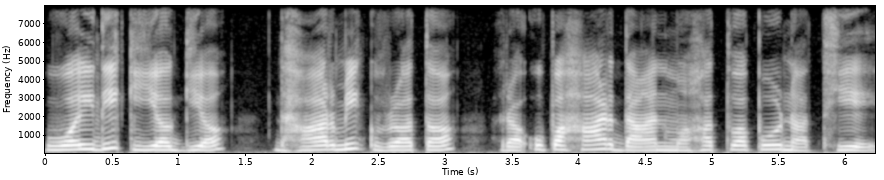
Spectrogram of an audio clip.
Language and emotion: Nepali, neutral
